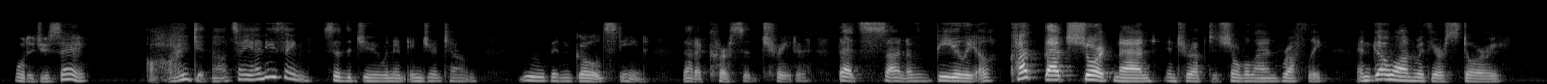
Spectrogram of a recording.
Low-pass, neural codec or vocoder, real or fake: 7.2 kHz; codec, 16 kHz, 1.1 kbps, Voila-Tokenizer; fake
